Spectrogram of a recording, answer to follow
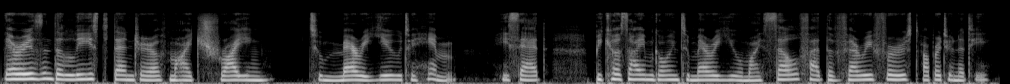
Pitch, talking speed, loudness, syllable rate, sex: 210 Hz, 165 wpm, -19 LUFS, 4.5 syllables/s, female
